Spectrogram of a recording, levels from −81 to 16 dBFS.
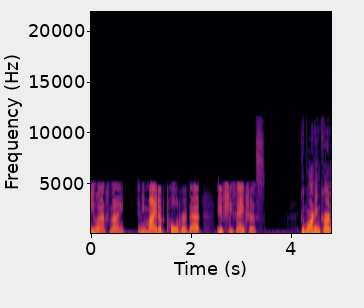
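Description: From 0.0 to 3.31 s the speech plays from an adaptive stream starting at a low bitrate, near 16 kbit/s, so nothing sounds above 5 kHz. Then it steps up to roughly 96 kbit/s with no gap.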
